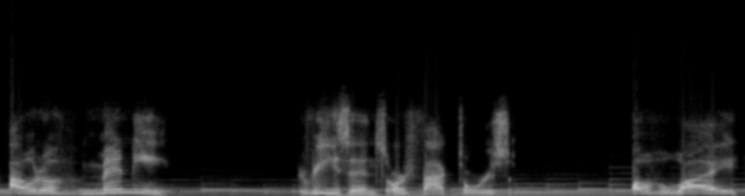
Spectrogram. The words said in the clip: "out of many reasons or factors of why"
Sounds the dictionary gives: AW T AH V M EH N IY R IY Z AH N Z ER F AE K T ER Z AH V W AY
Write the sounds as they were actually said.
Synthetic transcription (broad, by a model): AW T AH V M EH N IY R IY Z AH N Z ER F AE K T ER Z AH V W AY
